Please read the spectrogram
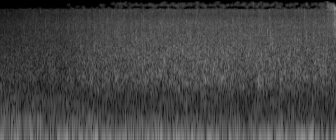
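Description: Shallow river running over rocky rapids: a steady rush of water that builds within the first second.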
